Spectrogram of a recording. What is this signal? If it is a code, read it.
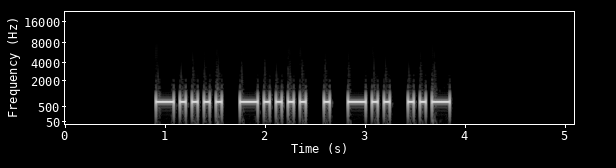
Morse code, heard as a keyed tone, about 20 wpm, 700 Hz. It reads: 66EDU
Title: Five Challenging Letter-Number Combinations 20wpm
